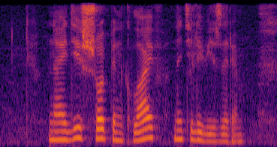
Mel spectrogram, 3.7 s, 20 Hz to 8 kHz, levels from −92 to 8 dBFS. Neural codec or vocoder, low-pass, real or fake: none; 7.2 kHz; real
